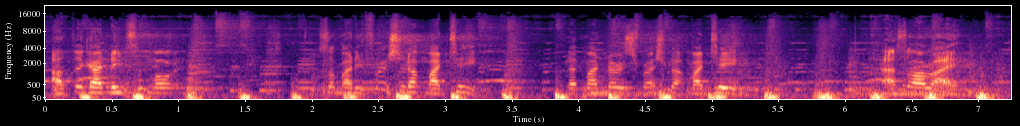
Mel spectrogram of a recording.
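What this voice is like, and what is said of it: Strained, failing voice. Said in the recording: “My voice is going”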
